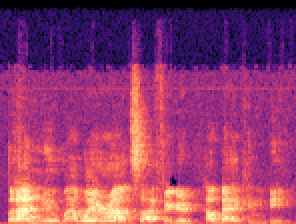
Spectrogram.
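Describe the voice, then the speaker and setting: A man's voice: a little high, fairly bright tone, natural voice. Echoey, distant man reading as a chatty nostalgic grandfather. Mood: reminiscing. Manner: conversational, rambling storytelling with hesitant pauses. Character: nostalgic, talkative Mexican-American grandfather, warm and encouraging. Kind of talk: amateur table read of a script. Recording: echoey room, distant mic, faint noise.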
